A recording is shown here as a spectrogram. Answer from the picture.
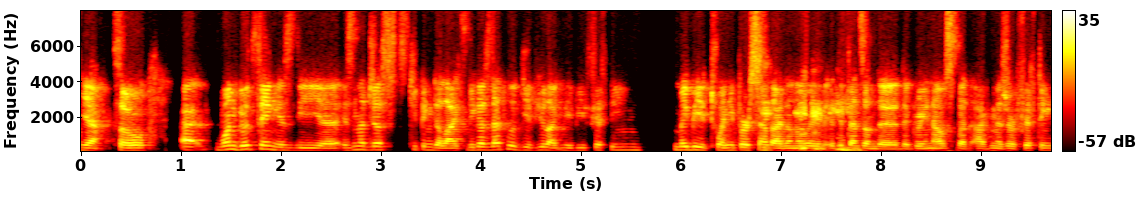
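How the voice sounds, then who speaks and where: A fairly high-pitched man with a Quebec accent talks at a fairly quick pace, his pitch varying in an ordinary way. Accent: French-Canadian accent in English. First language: French. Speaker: dark-sky expert, park scientist. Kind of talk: Q&A after a talk. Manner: halting, many fillers.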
